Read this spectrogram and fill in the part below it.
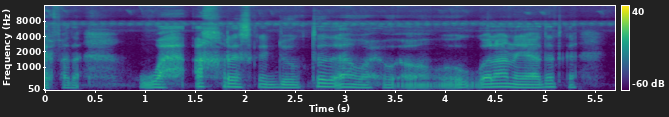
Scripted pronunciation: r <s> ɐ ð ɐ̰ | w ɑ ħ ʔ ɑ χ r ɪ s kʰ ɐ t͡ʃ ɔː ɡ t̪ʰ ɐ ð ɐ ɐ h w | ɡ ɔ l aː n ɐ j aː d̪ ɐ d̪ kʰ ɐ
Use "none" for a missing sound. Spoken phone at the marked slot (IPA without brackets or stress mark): f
